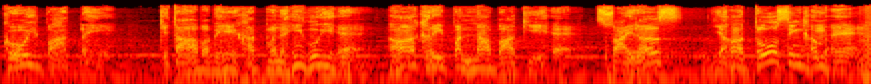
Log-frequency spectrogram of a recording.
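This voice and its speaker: A man puts on a cartoonish character voice at a fairly high pitch and a very slow pace. Loud music plays in the background. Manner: solemn, oracular.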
